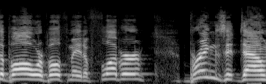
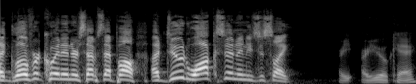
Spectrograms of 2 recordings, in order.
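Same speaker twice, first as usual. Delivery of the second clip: usual speaking voice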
